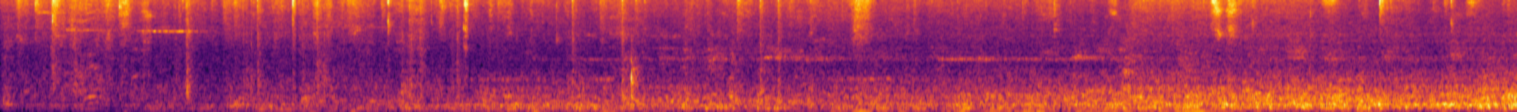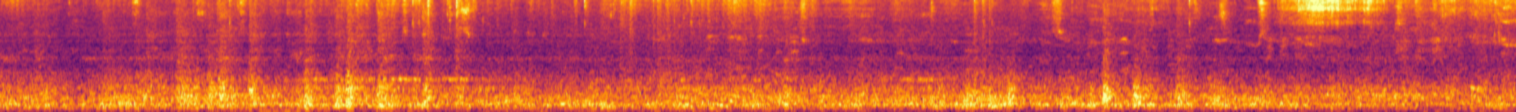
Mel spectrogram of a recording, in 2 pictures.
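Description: London Underground Circle Line train pulling out of a station and picking up speed, heard from inside the carriage: the running noise grows louder over the first fifteen seconds or so, then holds steady as the train runs through the tunnel.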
